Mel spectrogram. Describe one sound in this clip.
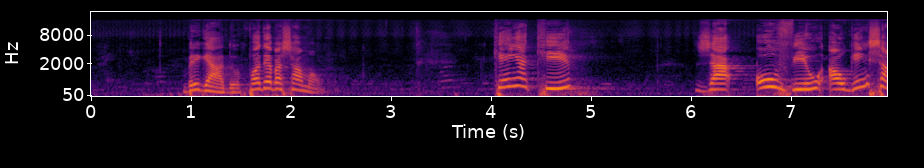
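A woman speaks with animation through a microphone in a room with some echo.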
